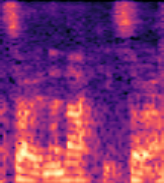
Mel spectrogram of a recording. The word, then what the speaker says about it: Nanaki: name / nun anchor RIT they're not sorry nanaki sorry I said it wrong you know I'm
